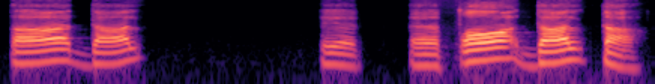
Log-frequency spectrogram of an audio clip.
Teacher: जबान की नोक की पुश्त कहां लगे ऊपर वाले दो दांत सना औलिया की जड़ को लगे तब ये तीरदा हर्फ अदा होते हैं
